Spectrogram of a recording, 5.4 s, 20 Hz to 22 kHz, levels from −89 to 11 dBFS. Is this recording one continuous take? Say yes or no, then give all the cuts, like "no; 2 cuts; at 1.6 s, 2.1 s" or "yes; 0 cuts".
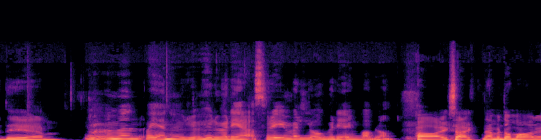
no; 1 cut; at 1.4 s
